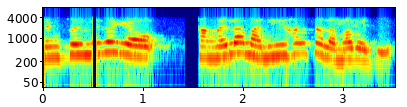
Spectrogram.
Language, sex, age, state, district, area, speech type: Bodo, female, 18-30, Assam, Chirang, rural, conversation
